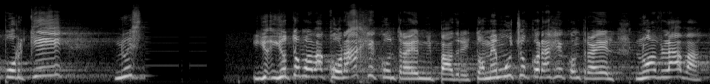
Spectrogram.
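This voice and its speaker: A woman giving an earnest testimony in a church, telling her story haltingly with many restarts. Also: very high voice, fairly bright tone. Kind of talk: sermon testimony. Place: church hall. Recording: long hall reverb.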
